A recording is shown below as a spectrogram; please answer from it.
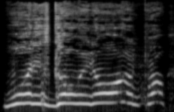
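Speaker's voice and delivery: high, slow, stretched-out "what is going on"; alarmed disbelief. Retold or imitated. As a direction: drag it out high in shock. Retold reaction to running red light.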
